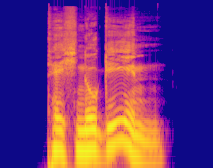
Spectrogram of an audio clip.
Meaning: technogenic
- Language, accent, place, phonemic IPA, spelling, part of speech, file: German, Germany, Berlin, /tɛçnoˈɡeːn/, technogen, adjective, De-technogen.ogg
